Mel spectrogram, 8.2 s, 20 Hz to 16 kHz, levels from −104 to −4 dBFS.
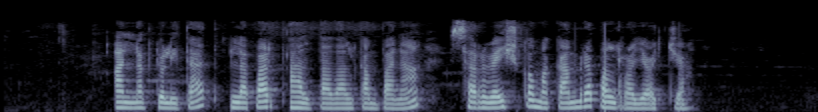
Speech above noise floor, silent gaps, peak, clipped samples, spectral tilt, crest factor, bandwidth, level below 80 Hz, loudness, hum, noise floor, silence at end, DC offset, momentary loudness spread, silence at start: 52 dB; none; -18 dBFS; under 0.1%; -4.5 dB/octave; 22 dB; 8 kHz; -74 dBFS; -38 LUFS; none; -89 dBFS; 1.3 s; under 0.1%; 7 LU; 1.15 s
